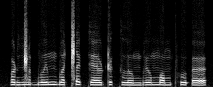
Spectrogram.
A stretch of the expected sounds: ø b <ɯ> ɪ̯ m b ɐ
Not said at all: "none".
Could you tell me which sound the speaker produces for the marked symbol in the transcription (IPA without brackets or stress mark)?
ʊ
